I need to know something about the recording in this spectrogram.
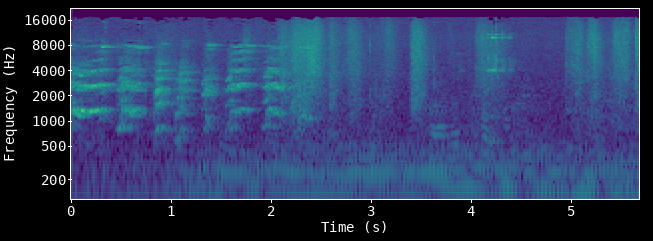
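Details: A black Shih Tzu gives a quick burst of high, sharp yapping barks, followed by a person talking.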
